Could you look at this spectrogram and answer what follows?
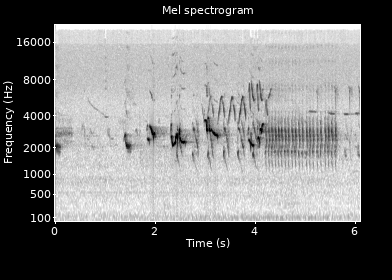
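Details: Singing Northern mockingbird, Savannah, New York, 23 May 2021: after a quiet start come varied sliding whistled phrases, then a fast, even series of repeated buzzy notes lasting over a second, with a low background hum.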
